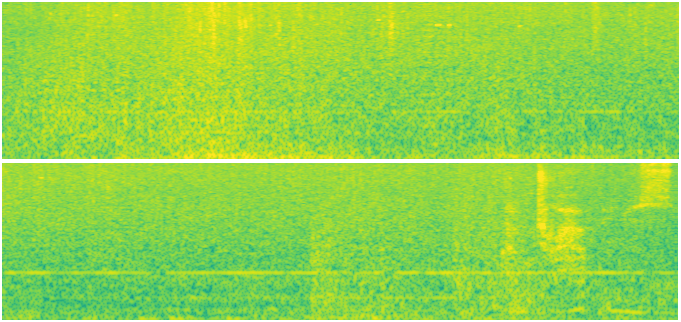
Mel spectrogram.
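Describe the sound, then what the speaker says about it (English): Steady heavy rain with rolling thunder in a Life Is Strange game storm scene, a dense continuous wash of downpour with a deep rumble swelling early on, loud and close throughout. "I'm trapped in a storm?"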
